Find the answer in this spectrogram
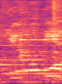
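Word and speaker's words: European: अगर इसका प्रोनाउंसिएशन, उच्चारण लिखेंगे तो यूरोपियन लिखेंगे, आप यूरोपियन लिखेंगे, जो कि एक व्यंजन या कॉन्सोनेंट हो सकता है, ठीक है।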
